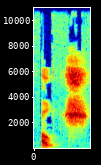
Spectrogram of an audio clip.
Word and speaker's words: poach: 尾音 CH nucleus and conduct equals rhymes 什么 Poach O-A-C-H 组合呢 C-V-V-C-C consonant vowel consonant 子母子，所以我们可以看到它的最主要的母音的地方是 O-A，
